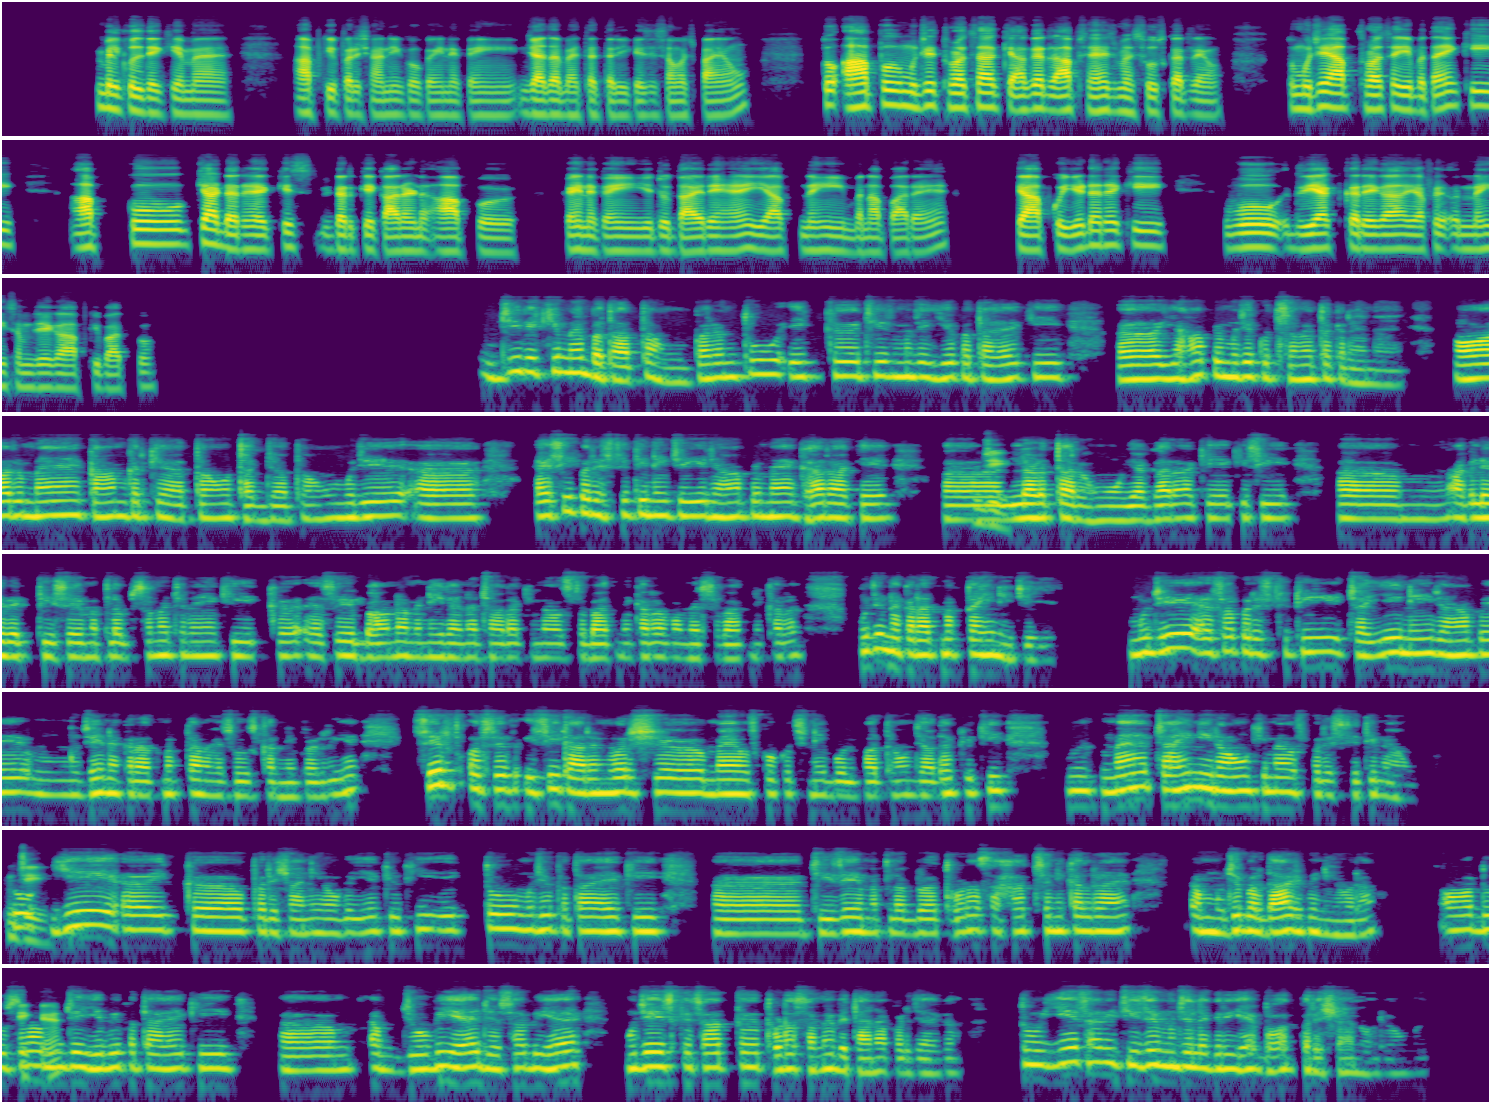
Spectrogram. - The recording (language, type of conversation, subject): Hindi, advice, नए रिश्ते में बिना दूरी बनाए मैं अपनी सीमाएँ कैसे स्पष्ट करूँ?
- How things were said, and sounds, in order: in English: "रिएक्ट"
